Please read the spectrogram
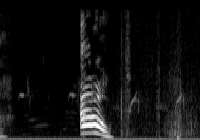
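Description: A short, loud vocal cry about a second in, sliding steeply down in pitch, in the manner of a cartoon character's exclamation.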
